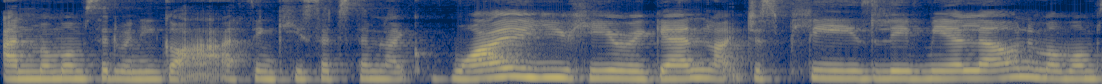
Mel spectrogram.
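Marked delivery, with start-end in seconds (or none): 2.2-5.1 acted desperate pleading tone. Retelling what a man said to people at his door, imitating a desperate plea. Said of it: "it was that desperate".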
